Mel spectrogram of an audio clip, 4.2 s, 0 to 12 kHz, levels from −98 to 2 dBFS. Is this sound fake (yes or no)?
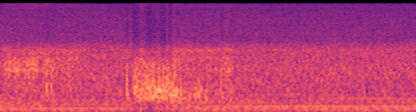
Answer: no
